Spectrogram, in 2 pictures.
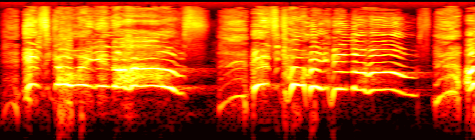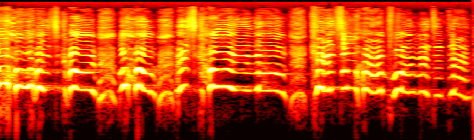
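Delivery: hysterical high shrieking, acted full out; very high, very loud panicked wail; hair-curdling scream. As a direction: scream in terror, imitating a hysterical girl. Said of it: "hair-curdling scream you've ever heard".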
